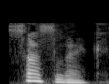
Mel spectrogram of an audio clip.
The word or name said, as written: suslik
